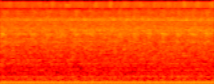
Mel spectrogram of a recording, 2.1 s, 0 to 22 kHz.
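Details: 2002 Volvo XC70 2.4 turbo idling steadily after the cam sensor aperture ring and housing were replaced to fix long cranking; it now starts easily. Even low hum, smooth regular beat, no knocks or misses: normal idle.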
